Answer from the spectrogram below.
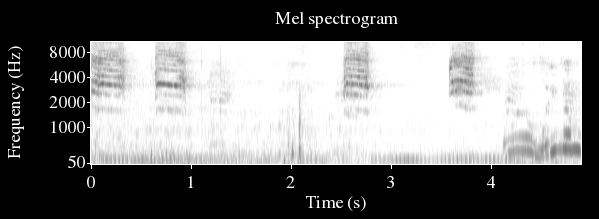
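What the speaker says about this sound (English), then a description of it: "Oh, leave them birds alone." Birds squawk in several harsh, repeated bursts up close, one thin rising call near the end, while a person talks quietly in between.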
